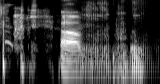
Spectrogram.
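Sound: cat purring loudly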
